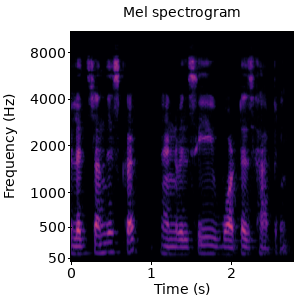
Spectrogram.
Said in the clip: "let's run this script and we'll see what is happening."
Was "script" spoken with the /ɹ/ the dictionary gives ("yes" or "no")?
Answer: no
